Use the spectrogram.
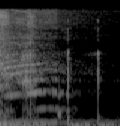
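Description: A cat meows briefly, a short tonal cry with a few soft clicks and thumps, over a steady low hum.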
